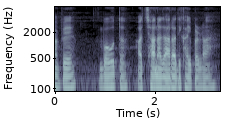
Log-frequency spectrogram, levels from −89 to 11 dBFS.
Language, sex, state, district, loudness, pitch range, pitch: Hindi, male, Jharkhand, Deoghar, -22 LUFS, 95-105 Hz, 100 Hz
